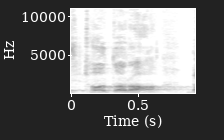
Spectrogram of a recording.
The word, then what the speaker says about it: Totoro: The actual pronunciation is Totoro, but America, we call it My Neighbor Totoro.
